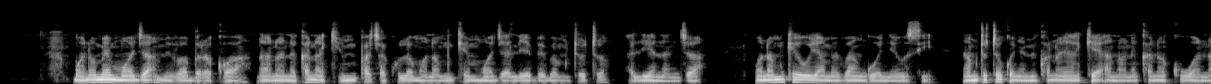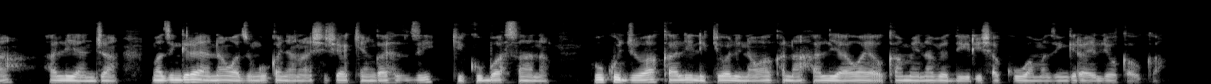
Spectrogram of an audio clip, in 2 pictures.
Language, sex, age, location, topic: Swahili, male, 18-24, Nairobi, health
